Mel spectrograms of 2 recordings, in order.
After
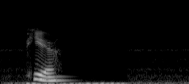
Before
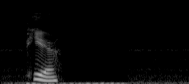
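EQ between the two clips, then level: head-to-tape spacing loss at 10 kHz 30 dB
high-shelf EQ 4,200 Hz +11.5 dB
mains-hum notches 60/120/180/240/300/360 Hz
+5.0 dB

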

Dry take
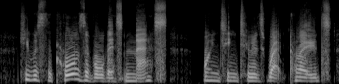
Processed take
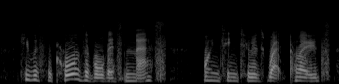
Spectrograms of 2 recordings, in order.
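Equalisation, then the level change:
high-frequency loss of the air 100 metres
head-to-tape spacing loss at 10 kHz 28 dB
low-shelf EQ 250 Hz −11 dB
−6.0 dB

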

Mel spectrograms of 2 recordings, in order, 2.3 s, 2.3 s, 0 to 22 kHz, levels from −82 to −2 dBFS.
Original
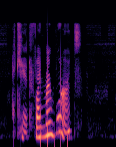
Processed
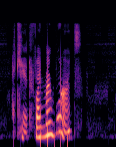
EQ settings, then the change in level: low-pass filter 3,000 Hz 6 dB per octave
+6.0 dB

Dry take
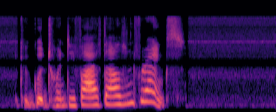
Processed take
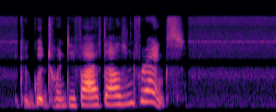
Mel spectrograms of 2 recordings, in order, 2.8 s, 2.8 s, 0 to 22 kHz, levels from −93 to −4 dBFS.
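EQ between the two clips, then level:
high-pass filter 590 Hz 6 dB per octave
+2.5 dB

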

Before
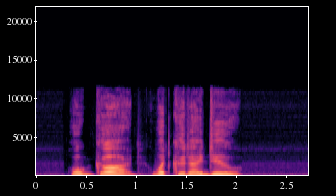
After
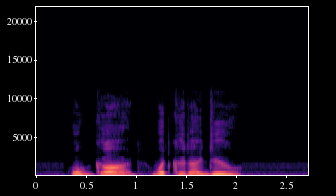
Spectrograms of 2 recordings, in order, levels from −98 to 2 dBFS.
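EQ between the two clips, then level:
low-pass filter 3,500 Hz 6 dB per octave
high-shelf EQ 2,500 Hz −12 dB
phaser with its sweep stopped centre 510 Hz, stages 8
−7.0 dB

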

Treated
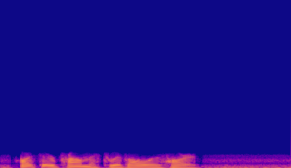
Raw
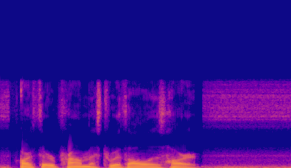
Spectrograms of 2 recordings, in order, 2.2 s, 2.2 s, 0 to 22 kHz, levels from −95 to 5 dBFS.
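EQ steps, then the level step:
low-pass with resonance 1,000 Hz, resonance Q 2.2
high-frequency loss of the air 320 metres
phaser with its sweep stopped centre 620 Hz, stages 6
−2.0 dB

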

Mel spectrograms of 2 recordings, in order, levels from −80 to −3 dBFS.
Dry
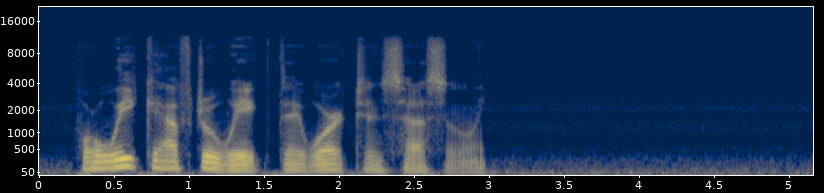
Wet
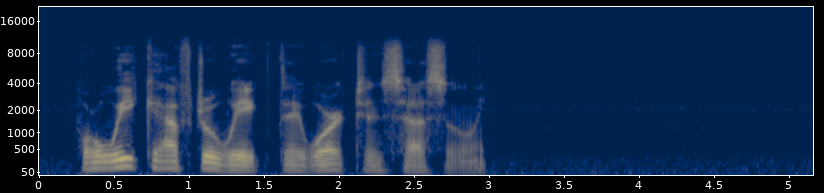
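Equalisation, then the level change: low-pass filter 8,700 Hz 24 dB per octave
spectral tilt +2 dB per octave
low-shelf EQ 130 Hz −9.5 dB
−5.5 dB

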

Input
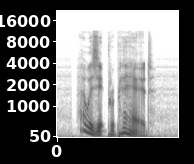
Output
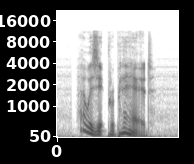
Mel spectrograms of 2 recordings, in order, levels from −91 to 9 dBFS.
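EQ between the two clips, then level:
dynamic equaliser 410 Hz, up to −5 dB, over −32 dBFS, Q 0.71
0.0 dB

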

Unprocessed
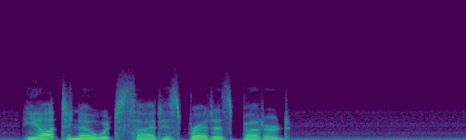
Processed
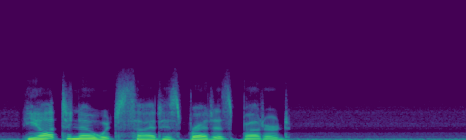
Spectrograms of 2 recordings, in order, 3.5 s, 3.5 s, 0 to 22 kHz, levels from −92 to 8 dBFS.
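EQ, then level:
phaser with its sweep stopped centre 390 Hz, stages 6
notch filter 910 Hz, Q 16
+4.0 dB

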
